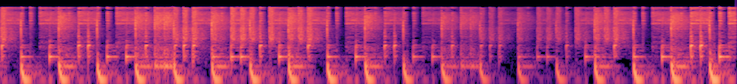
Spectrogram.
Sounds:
Music, Sampler

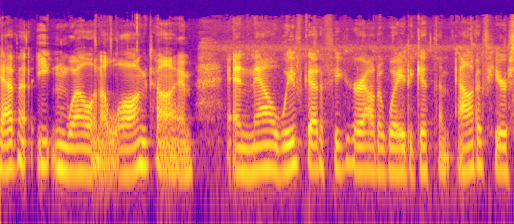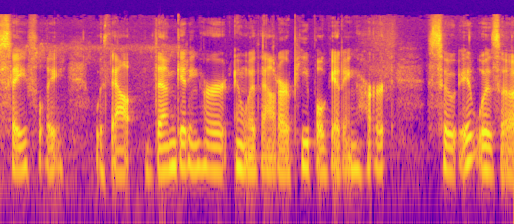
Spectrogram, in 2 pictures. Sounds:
Speech

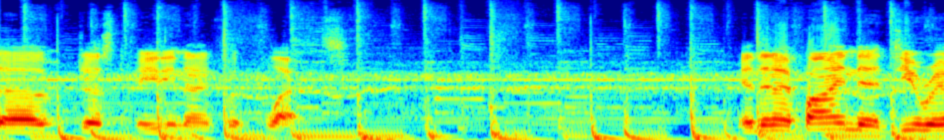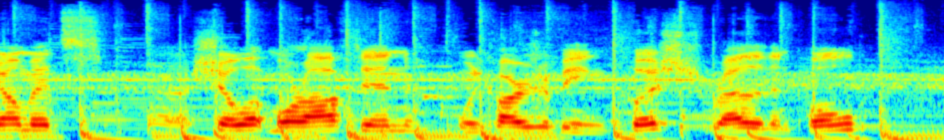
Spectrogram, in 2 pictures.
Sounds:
Music, Speech

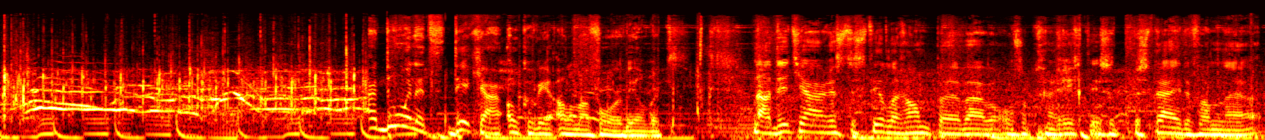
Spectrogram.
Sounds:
Music, Run, Speech

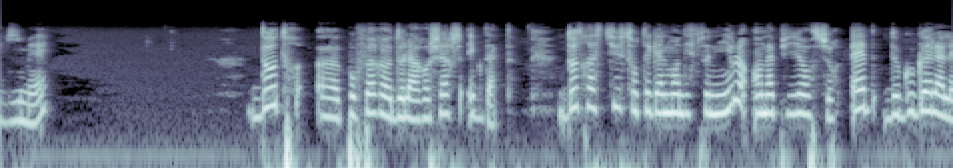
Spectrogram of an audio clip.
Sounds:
Speech

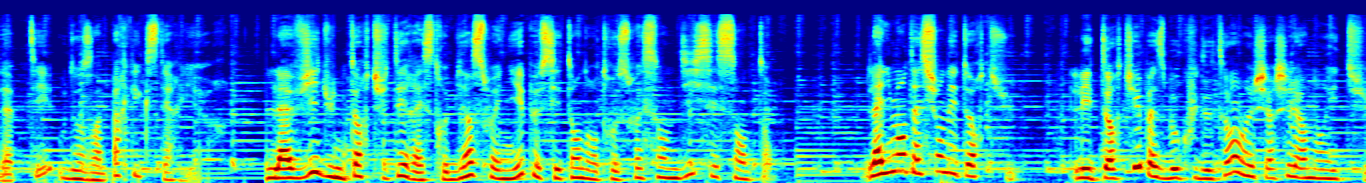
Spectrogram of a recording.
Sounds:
Speech, Music

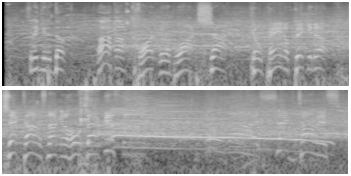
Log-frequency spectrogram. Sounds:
Basketball bounce

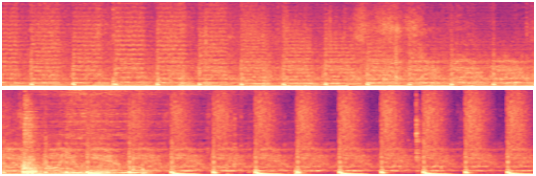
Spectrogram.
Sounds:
Electronic dance music

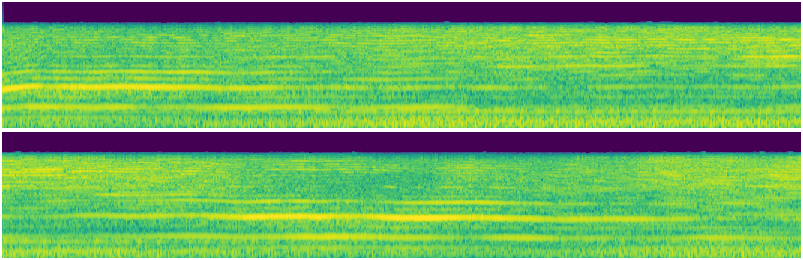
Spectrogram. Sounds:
Vehicle

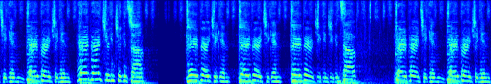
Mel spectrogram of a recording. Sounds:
Music

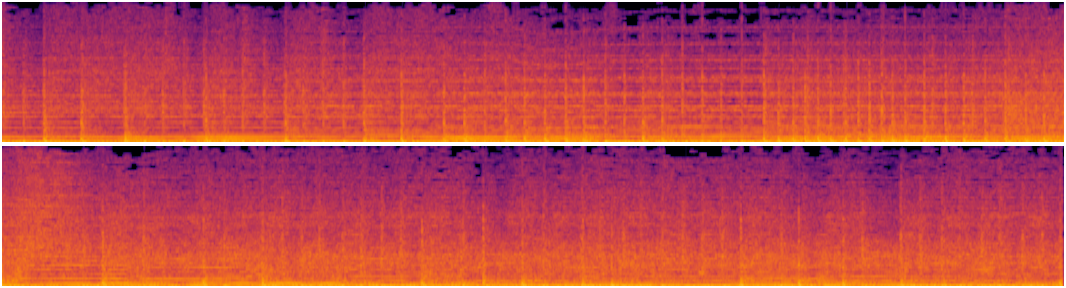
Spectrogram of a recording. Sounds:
Bass guitar, Electric guitar, Musical instrument, Music

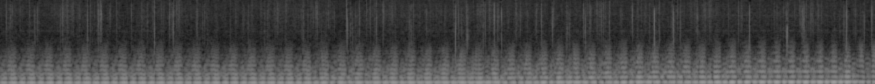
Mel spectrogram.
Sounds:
Rustle

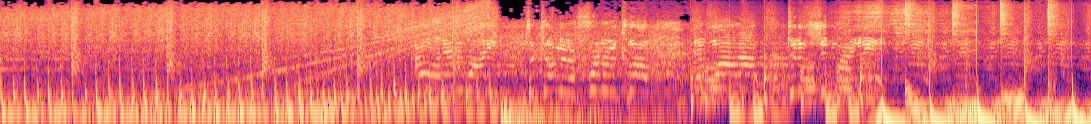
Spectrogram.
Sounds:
Electronic dance music, Music

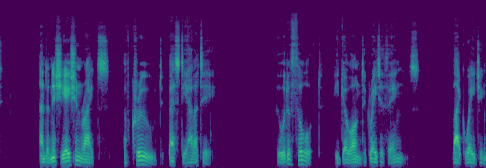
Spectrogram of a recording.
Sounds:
Speech

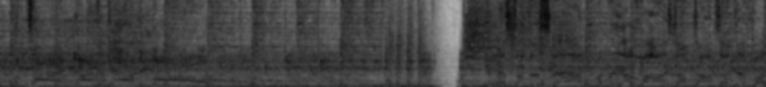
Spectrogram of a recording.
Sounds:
Music

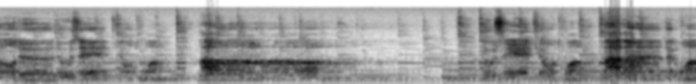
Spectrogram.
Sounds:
Music

